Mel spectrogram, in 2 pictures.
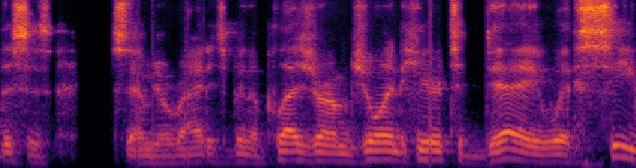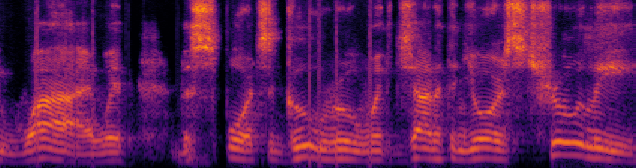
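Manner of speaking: radio announcer voice, on-air host delivery. Giving one last shout-out and naming who joined him, in a radio voice. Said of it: "Radio voice".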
